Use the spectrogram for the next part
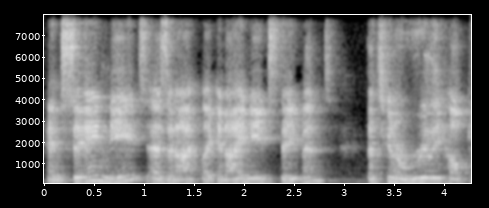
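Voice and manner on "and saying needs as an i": ordinary delivery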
